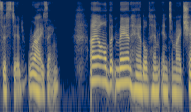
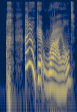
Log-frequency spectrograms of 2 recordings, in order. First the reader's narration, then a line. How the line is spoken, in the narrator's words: I scoffed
